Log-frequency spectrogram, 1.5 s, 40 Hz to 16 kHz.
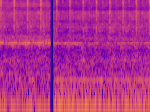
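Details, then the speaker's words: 1991 BMW 750iL storage-unit find, just started, no check engine light: low idle with uneven stumbling pulse, one cylinder seeming to drop out; misfire suspected, vacuum leaks or spark plugs unchecked, odd mass-airflow noise earlier, car in limp mode. "No check engine light. Nope. Sounds good. You know, that misfire, but I don't know about any vacuum leaks or any spark plugs."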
